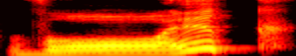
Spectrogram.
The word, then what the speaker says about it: walk: දැන් මගේ දුවලා පුතාලා walk කියලා කියනකොට අපිට L අකුරක් තිබුණාට අපි walk කියලා කියනවද? නෑ. අපි L අකුර ශබ්ද කරන්නේ නෑ පුතේ. L අකුර silent letter එකක්.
